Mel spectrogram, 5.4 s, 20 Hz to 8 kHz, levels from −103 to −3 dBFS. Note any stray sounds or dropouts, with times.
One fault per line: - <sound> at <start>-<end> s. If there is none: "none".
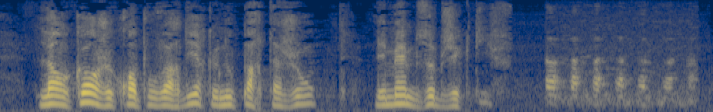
- laugh at 4.1-5.3 s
